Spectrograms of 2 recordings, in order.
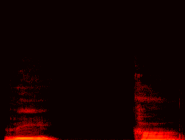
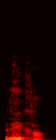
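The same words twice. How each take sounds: First: रेखा split into two long, low syllables; रे and खा held apart with a long gap; drawn-out word. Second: Said in the usual way. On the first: Shown as a demonstration. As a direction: stretch Rekha very slowly, syllable by syllable. Teacher stretches the key word.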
